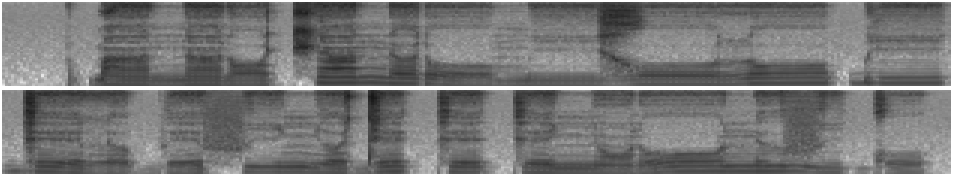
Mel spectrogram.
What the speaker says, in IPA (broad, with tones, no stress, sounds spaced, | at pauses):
ɓ ã˨ n ã˨ ɾ ɔ˨ t͡ʃ ã˦ n ə˧ ɾ oː˨ m iː˨ ɣ oː˧ l oː˦ ɓ iː˦ ɡ e˦˨ l ə˨ b e˨˦ f i˦ ɲ ə˧ d e˦ k e˦ k e˧ ɲ ɔ̃˨ ɾ oː˦ n ɨ˦ v i˧ ɡ o˨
